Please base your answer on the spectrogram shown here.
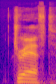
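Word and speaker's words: draught: was a drought drought draft draft that place yeah you know it's spelled drought but yeah he had some kind of hit like oh it's Bill drop this stupid Brit version draft people he had like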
